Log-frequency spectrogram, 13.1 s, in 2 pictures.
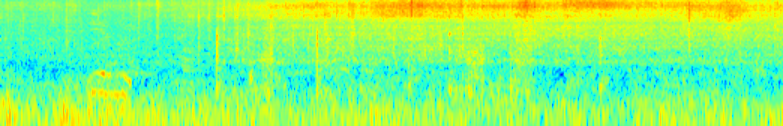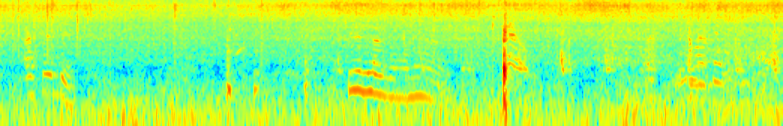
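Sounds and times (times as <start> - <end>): curry sizzling in a wok: 0.0 - 13.0
steel ladle scraping and clicking: 10.7 - 13.0.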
